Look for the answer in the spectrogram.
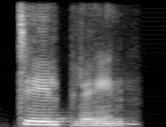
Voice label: "tailplane", Indian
